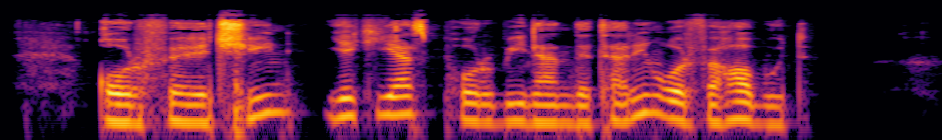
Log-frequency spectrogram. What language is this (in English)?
Persian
